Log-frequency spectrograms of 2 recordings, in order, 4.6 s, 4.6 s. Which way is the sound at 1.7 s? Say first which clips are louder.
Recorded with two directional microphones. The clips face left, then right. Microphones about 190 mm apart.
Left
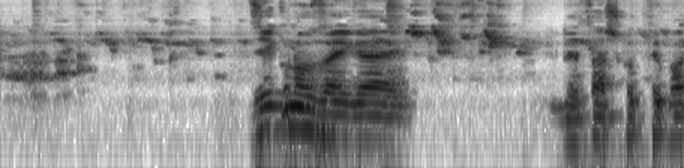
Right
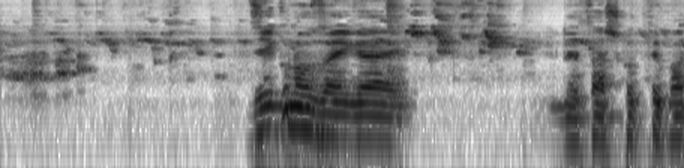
Right 1 dB; 10° right (ahead or behind).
